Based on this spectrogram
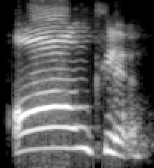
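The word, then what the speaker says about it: oncle: ऑन्क्ल।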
